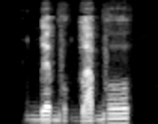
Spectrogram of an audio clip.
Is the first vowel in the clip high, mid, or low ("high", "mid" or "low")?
mid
